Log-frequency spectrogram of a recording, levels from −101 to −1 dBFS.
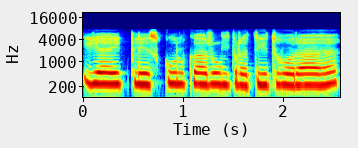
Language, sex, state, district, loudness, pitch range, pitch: Hindi, female, Jharkhand, Deoghar, -14 LUFS, 230-250 Hz, 240 Hz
